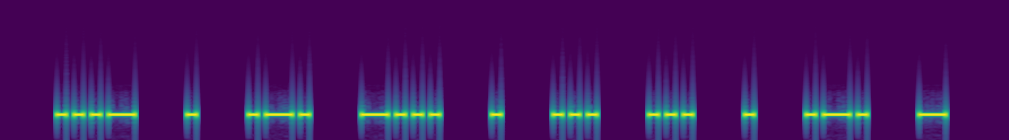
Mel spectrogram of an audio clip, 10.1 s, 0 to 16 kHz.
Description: Morse code, heard as a keyed tone, about 14 wpm, spaced as for 10 wpm, 680 Hz. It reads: VERBESSERT
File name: Witz-30-September-2025-50-F70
